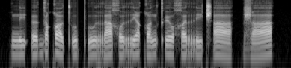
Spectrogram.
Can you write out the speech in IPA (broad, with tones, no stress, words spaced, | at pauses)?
ni˩˧˩ ʔə˧˥ ɡʏ˧˥qu˨˩˦tʼu˩˧˩ pʼu˩˧˩ ra˩˧˩χu˩˥ri˩˧˩qu˩˥n kʼʏ˧˩u̯χə˧˥ri˩˥t͡ʃʼa˧˩ | ʐa˩˥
